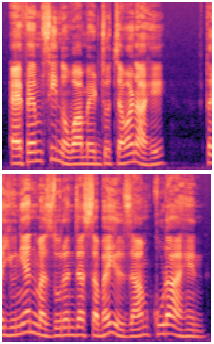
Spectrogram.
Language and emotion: Sindhi, neutral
